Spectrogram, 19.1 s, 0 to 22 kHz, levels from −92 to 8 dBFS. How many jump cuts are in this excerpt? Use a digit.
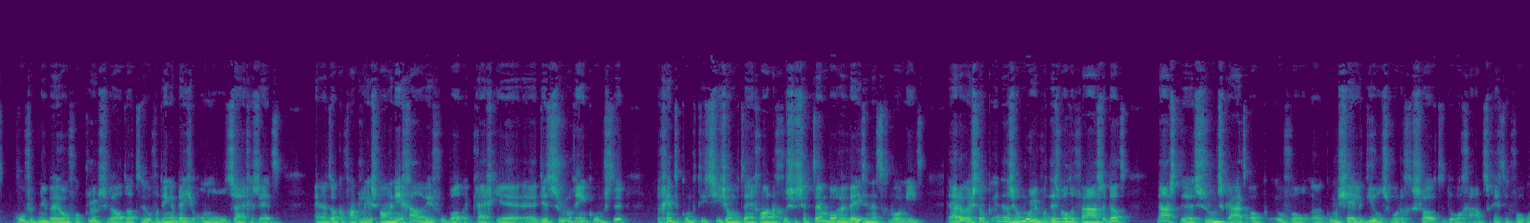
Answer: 2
